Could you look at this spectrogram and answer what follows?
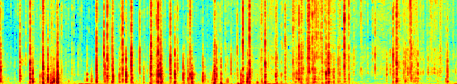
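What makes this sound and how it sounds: A full yellow plastic-film TUC cracker packet is held and tilted while fingertips rub and squeeze the wrapper. It gives a dense run of sharp, bright crinkles and crackles with little low end. Each snap dies away instantly, and the activity stays steady through the clip.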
